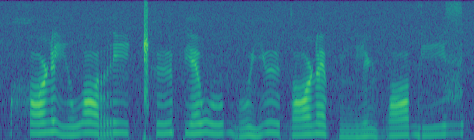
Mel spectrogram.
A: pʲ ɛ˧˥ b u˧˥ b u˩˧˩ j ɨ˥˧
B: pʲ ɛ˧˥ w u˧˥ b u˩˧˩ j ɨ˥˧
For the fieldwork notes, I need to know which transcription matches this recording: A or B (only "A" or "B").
B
